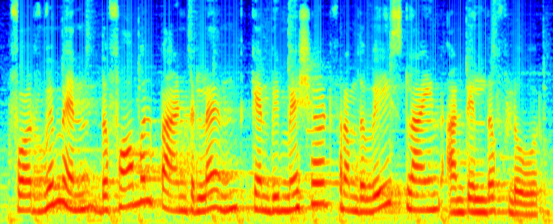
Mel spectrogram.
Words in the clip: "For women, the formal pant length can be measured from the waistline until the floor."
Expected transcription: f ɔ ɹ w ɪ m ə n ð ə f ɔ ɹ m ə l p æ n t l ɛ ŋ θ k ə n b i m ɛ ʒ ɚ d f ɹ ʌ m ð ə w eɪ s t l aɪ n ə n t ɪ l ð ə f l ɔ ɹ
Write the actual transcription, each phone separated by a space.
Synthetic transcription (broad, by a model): f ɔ ɹ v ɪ m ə n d ə f ɔ ɹ m ə l p æ n t l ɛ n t k ə n b i m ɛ ʃ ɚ d f ɹ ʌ m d ə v eɪ s t l aɪ n ə n t ɪ l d ə f l ɔ ɹ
